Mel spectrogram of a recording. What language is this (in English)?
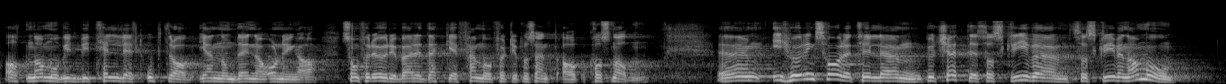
Norwegian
